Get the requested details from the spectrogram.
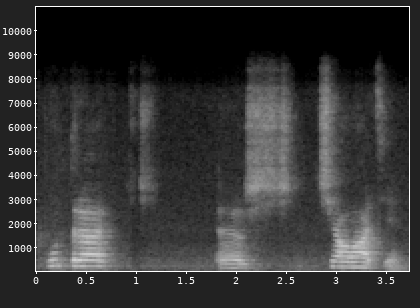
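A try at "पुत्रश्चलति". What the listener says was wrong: Так, шчалати или чалати? Одно дело, что оно написано слитно. Вы же сейчас, я же вас прошу, чтобы вы поняли, где конец одного слова, начало другого. То есть путраш. Чалати.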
